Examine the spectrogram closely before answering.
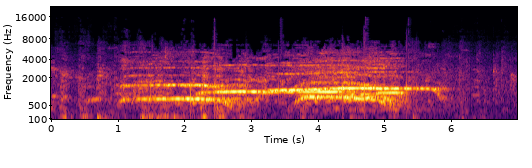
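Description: A crowd of teenagers shouts and cheers in a large echoing hall.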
